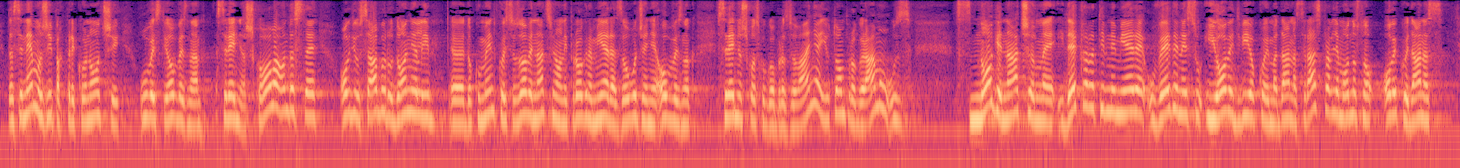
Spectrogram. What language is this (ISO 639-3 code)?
hrv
